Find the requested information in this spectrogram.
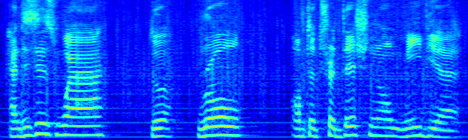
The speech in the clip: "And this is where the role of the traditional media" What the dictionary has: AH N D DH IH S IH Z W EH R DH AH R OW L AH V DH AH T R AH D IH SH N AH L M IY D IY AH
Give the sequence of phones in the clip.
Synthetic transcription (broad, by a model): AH N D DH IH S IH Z W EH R DH AH R OW L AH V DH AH T R AH D IH SH N AH L M IY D IY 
